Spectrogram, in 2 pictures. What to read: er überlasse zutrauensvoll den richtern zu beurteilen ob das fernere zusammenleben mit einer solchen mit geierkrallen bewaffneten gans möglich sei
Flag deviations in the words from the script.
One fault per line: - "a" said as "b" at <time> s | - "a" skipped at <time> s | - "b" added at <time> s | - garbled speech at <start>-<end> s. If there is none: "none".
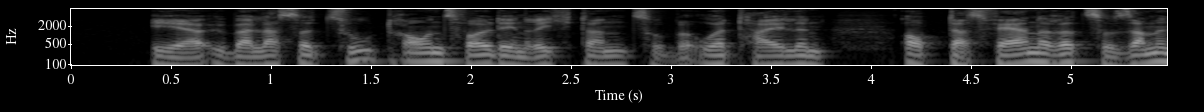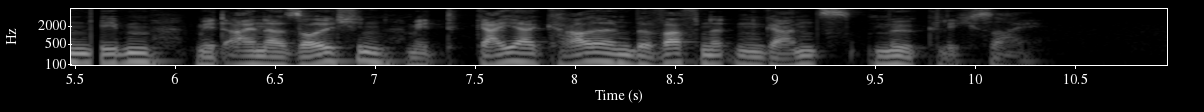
none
